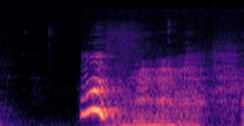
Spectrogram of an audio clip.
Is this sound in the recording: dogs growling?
yes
